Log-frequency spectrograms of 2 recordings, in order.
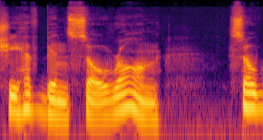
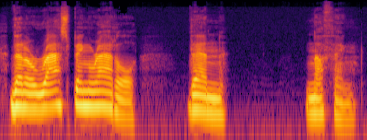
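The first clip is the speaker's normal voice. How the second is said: plain reading voice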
